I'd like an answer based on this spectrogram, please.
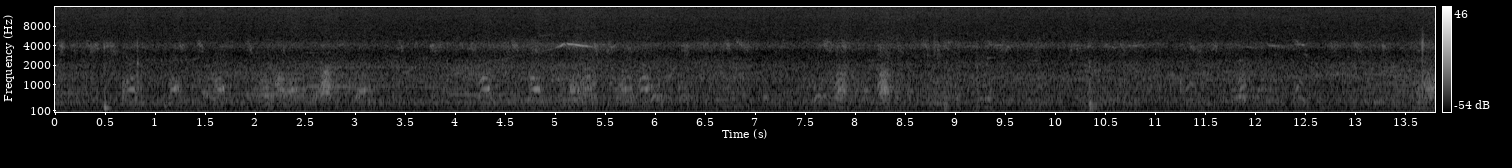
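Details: Overwintered honey bee colony on five frames, two weeks ahead of the acacia flow, giving a low continuous drone with irregular soft clicks and short swells in loudness throughout.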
